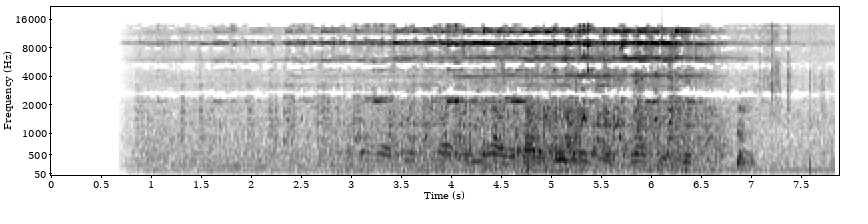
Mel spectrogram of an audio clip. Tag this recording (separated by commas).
Speech, Animal, Horse, Clip-clop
